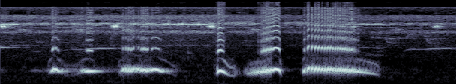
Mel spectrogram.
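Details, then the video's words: Cooing of a spotted dove, meant for training caged birds. A few short soft coos lead into two louder drawn-out coos, the last sliding slightly downward. A steady high ringing tone sits in the background. "masteran burung tekukur/derkuku"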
